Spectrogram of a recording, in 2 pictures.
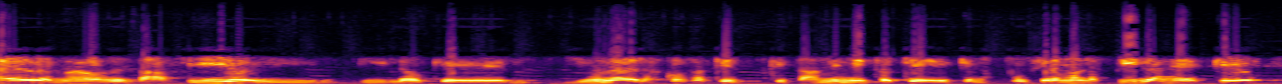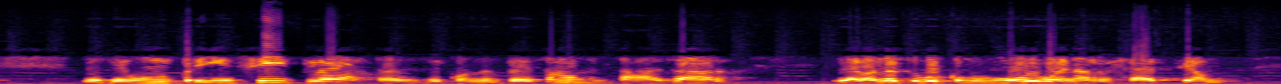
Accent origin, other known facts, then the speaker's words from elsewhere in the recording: Córdoba, Argentina; accent: Cordobés; Y bueno, se reirán de cómo hablo, porque yo soy muy cordobesa, todo el mundo me lo dice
